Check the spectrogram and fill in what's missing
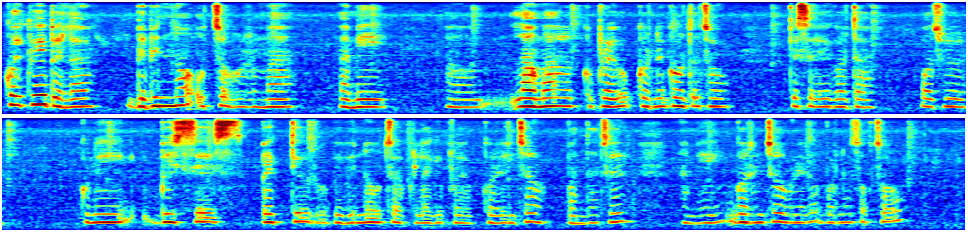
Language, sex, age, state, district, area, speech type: Nepali, female, 45-60, West Bengal, Darjeeling, rural, spontaneous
